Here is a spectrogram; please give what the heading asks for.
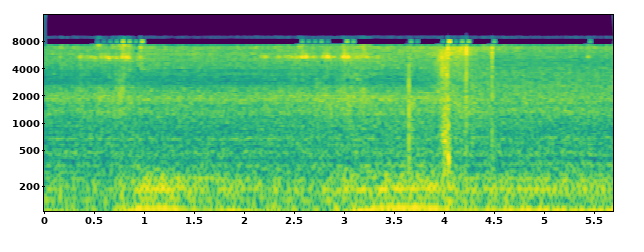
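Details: V6 Camaro idling, surging and dipping by itself, with sharp taps when the throttle is blipped at two points; engine knock when revving.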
